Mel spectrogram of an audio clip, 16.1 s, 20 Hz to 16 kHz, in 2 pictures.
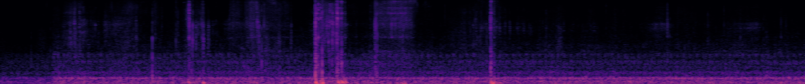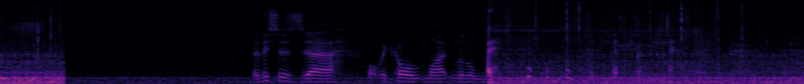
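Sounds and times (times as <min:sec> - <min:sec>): boat motor running: 0:00.0 - 0:10.2, 0:13.0 - 0:16.0
sharp knocks and scrapes: 0:00.5 - 0:08.5.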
